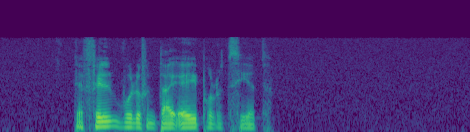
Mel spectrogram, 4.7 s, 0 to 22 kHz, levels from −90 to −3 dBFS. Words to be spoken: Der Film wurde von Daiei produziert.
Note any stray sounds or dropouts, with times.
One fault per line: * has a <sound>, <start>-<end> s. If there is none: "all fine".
all fine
